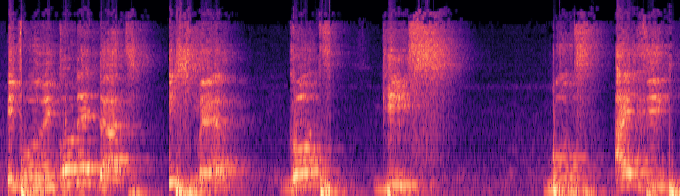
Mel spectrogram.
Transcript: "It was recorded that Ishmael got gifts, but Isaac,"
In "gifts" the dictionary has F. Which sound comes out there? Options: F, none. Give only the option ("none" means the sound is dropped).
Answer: none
